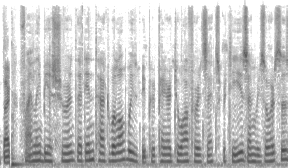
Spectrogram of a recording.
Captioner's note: speaking French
